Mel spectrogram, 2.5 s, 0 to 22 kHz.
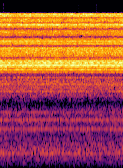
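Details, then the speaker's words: LANAIR XT-75 waste oil heater, burner running, fan barely audible: an even, unbroken high hiss with a faint hum; owner suspects the air pump, which has grown quieter after 6.6 hours. "so the fan you can't hear the fan this thing is running it's the only thing I can hear I don't know um maybe it's the aoam maybe it's the sparker it's something up here I think it's air pump because it's gotten quieter since it's gotten this for 6.6 hours"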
